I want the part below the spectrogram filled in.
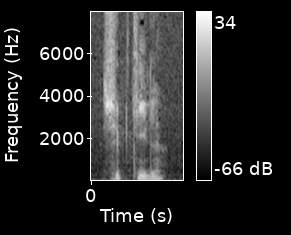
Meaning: subtle
- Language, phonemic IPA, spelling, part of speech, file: French, /syp.til/, subtil, adjective, Fr-subtil.ogg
